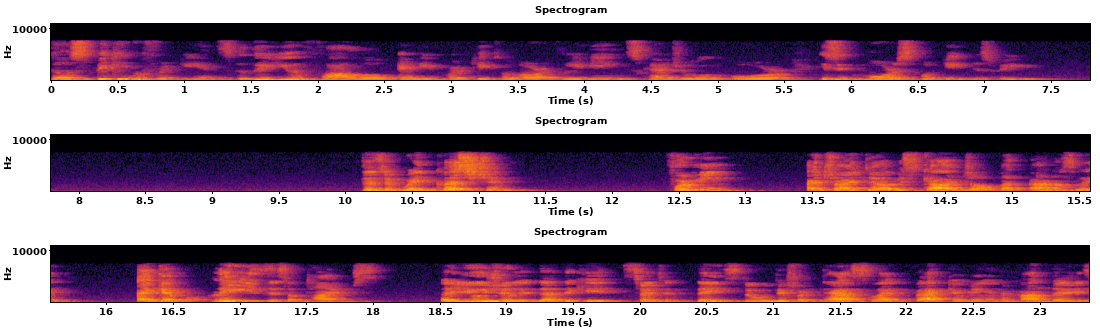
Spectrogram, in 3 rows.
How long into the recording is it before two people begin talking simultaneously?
none

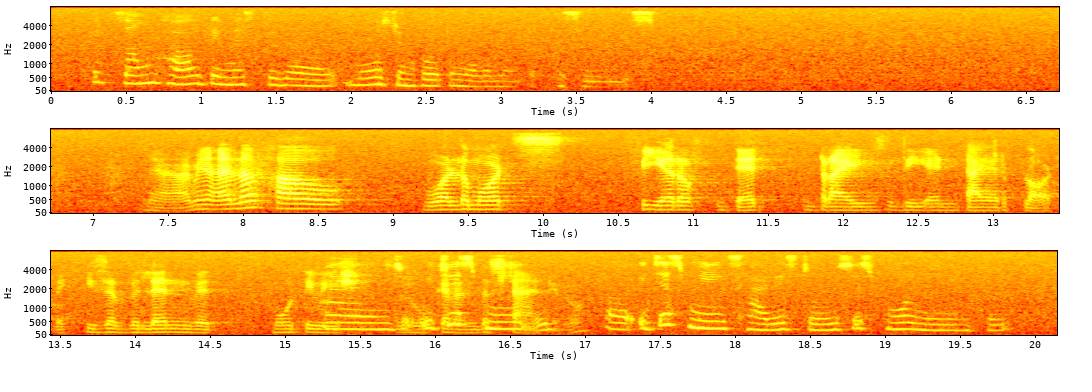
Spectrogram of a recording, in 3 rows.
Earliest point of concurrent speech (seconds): 15 s

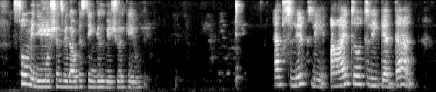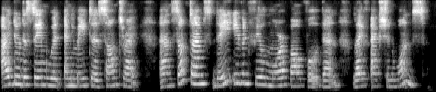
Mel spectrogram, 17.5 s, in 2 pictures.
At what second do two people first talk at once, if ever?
none

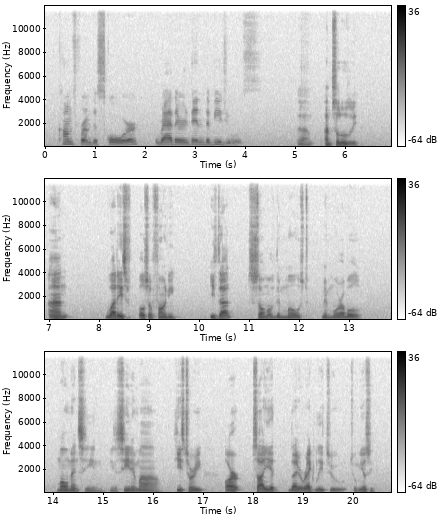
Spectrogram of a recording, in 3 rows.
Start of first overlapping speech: none

